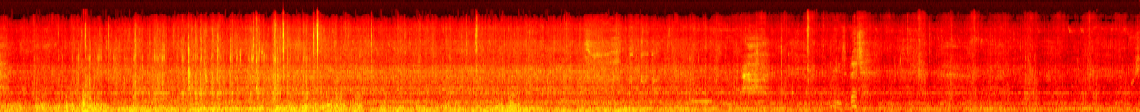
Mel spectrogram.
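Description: Steady low rumble of wind and road noise on a bicycle-mounted camera's microphone as the bike climbs slowly on a tarmac lane, growing quieter over the second half.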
